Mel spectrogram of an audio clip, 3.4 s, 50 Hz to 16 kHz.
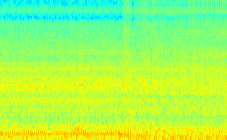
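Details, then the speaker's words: Four-cylinder engine at idle, vacuum gauge test reading about 15 inHg. An ignition coil is disconnected to simulate a fault, so the idle turns uneven and lumpy with an off-beat rhythm. Misfire, running on only three cylinders, with vacuum dropping. "notice it's got It's making less vacuum it's because it doesn't have four cylinders really pumping correctly anymore it's only got three disconnect another one so obviously you could feel this misfire but the misfire also shows up in the vacuum gauge"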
